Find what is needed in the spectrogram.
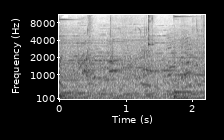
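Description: Carousel music playing, with steady held notes, while a voice speaks briefly at the start.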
